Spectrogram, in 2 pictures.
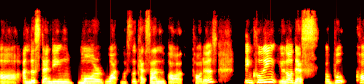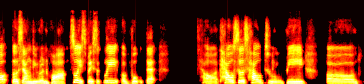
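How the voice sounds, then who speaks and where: A woman's voice: medium pitch, unhurried, clear, resonant tone, no room sound. A young woman sharing a personal testimony, hesitant and full of fillers and restarts. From Malaysia. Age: 20s. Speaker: study group member sharing her story.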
